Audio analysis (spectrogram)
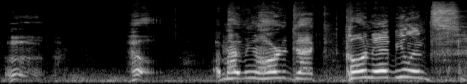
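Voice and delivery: gasping man calling out as his heart fails; panicked cry for help. Acted. Shizaki collapsing at dinner, high panicked shout for help. Character having heart attack.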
